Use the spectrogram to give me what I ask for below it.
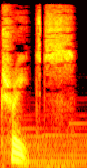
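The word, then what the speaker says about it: REITs: real estate investment trusts rights pronounced treats nav is normally quoted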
